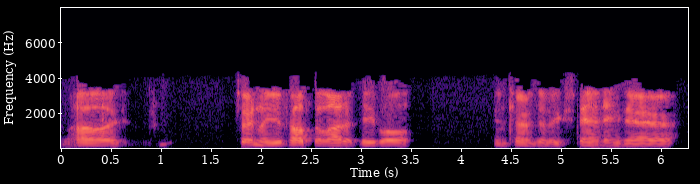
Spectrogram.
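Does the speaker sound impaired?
Yes: Parkinson's disease; past acupuncture without benefit; symptoms worsened by recent stressful move, just started Chinese herbal tonics, acupuncture planned by Korean practitioner.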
